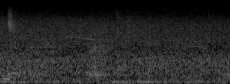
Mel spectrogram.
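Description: Steady hiss of woodland ambience with light rustling and a faint distant voice, with a small click just after the start.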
